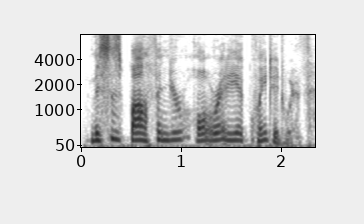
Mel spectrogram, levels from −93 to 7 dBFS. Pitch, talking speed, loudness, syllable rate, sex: 180 Hz, 155 wpm, -19 LUFS, 5.9 syllables/s, male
